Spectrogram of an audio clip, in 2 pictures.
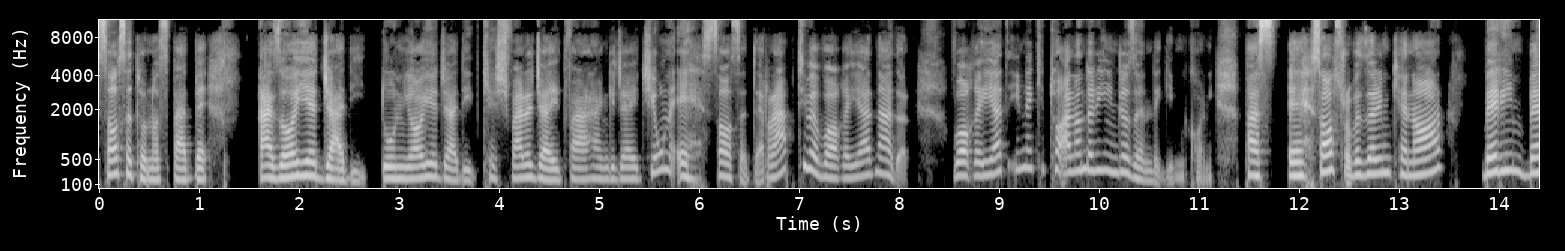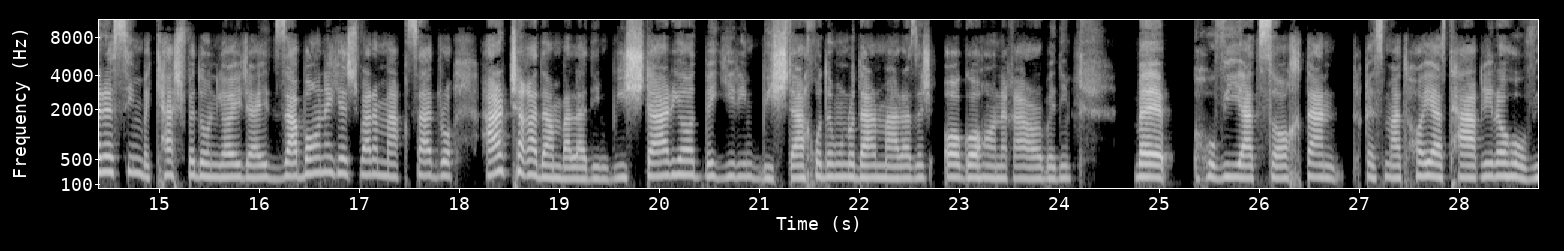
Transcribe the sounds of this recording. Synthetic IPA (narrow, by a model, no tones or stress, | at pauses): sɒːset̪ʰone̞sb̥æt̪̚be̞ | ɢ̥æzɒːje̞d͡ʒæd̪ḭːd̪̥̚ːonjɒːje̞d͡ʒæd̪iːd̪̥̚cʰe̞ʃvæɾe̞d͡ʒæd̪iːd̪̥fæɾɦæŋɟe̞d͡ʒæd̪iːd̪̚t͡ʃʰijeunehsɒːset̪ʰḛræb̥̚t̪ʰiːbe̞vɒːɣe̞ijæt̪ʰnæd̪ɒ̰ːɾevɒːɣe̞ijæt̪ʰiːnecʰe̞t̪ʰoʔælɒnd̪ɒːɾiːnd͡ʒɒːze̞nd̪e̞̰ɟḭːmḭːkʰo̰nḭpʰæse̞hsɒːsɾobe̞zɒːɾiːmcʰe̞nɒːɾ | be̞ɾiːmbe̞ɾesiːmbe̞cʰæʃfe̞d̪onjɒːje̞d͡ʒæd̪iːd̪zæbɒːne̞cʰe̞ʃvæɾemæɢsæd̪ɾohæɾt͡ʃʰe̞ɣæd̪æmbælæd̪iːmbiːʃt̪æɾjɒːd̪̚be̞ɟiːɾiːmbiːʃt̪æɾxo̞d̪e̞munɾod̪æɾmæɾæzeʃɒːɡɒːɦɒːne̞ɣæɾɒːɾbe̞d̪iːm | be | hovijːæt̪ʰsɒːxt̪ænɢe̞smæt̪ʰhɒːjiæzt̪ʰæɣiːɾeɦovi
